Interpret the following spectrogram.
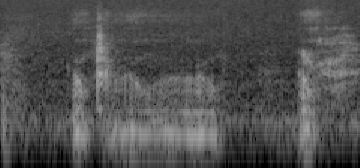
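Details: Roo, a female Pembroke Welsh Corgi, is asked her name and gives a low, drawn-out growly sound that bends in pitch like talking; she can say "I'm Roo Roo" but was not really cooperating that day.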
